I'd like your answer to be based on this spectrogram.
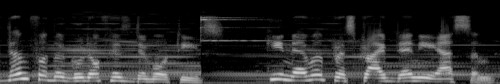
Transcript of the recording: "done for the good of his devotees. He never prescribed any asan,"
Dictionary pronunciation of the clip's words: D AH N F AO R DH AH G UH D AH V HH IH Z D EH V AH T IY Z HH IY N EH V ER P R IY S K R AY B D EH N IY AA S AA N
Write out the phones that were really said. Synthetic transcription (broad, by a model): D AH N F AO R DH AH G UH D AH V HH IH Z D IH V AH T IY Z HH IY N EH V ER P R IY S K R AY B D EH N IY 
